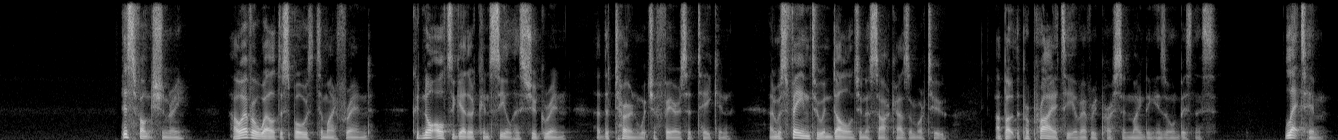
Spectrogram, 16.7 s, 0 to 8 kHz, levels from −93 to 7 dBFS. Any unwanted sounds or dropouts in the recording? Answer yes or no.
no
